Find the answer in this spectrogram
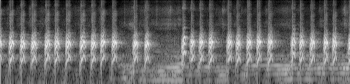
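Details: Yellow-vented bulbul, a fighter-type bird, singing a long rolling song meant to provoke songbirds: rapid bright notes repeated about eight per second, with a short pause near the middle before the roll resumes.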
